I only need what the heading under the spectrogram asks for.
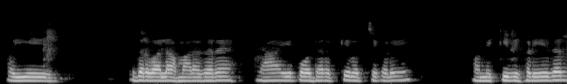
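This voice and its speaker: A woman's voice: fairly low pitch, dull audio. A woman in her thirties giving a chatty, homely running commentary over her family vlog. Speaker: family vlogger.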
